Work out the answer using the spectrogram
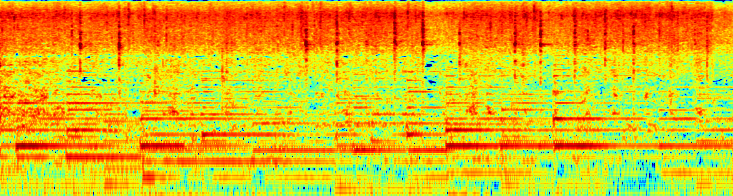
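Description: Hot oil sizzling as chopped aromatics, red chili and green onion fry in a nonstick wok. Wooden chopsticks stir through them with scattered sharp ticks.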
